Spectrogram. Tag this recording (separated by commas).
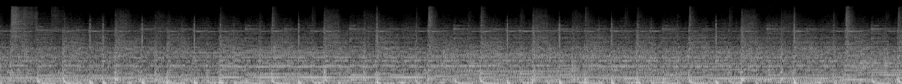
Music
